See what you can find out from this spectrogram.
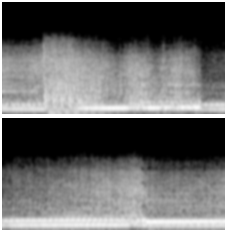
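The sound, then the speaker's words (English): A car engine roars as the vehicle drives over sand dunes, a loud, continuous drone whose tone shifts a couple of times as the engine works, with rough bursts of noise in the first few seconds. “Desperate to get away, Mike drives over sand dunes, but the guards follow.”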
